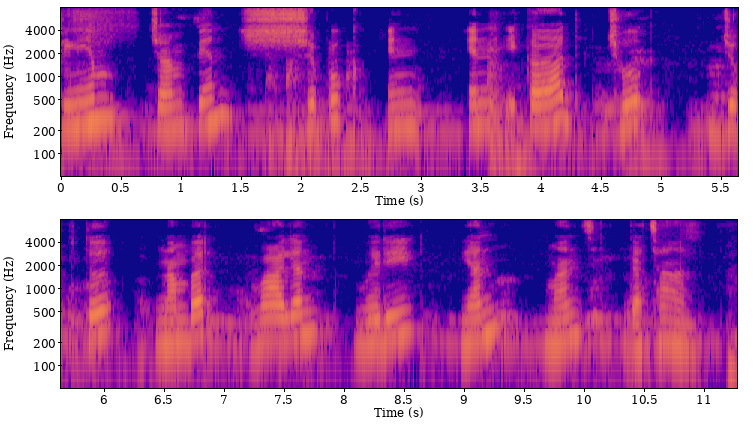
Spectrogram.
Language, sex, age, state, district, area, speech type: Kashmiri, female, 45-60, Jammu and Kashmir, Kupwara, urban, read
